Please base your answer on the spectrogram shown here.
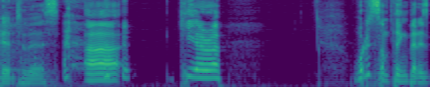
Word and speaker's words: Keira: with odd names no it's key as in key in a door air as in the air you breathe ah as in the sound you make when you understand how to say my name ah Kier okay okay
